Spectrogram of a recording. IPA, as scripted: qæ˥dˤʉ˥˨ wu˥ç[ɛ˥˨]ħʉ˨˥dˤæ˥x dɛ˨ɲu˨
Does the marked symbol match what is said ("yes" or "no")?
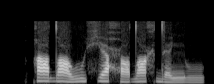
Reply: no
